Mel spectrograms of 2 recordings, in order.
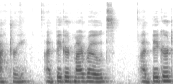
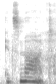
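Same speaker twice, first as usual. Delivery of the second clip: whisper; 9 dB quieter than usual. A narrator's reading. Grim conclusion.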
